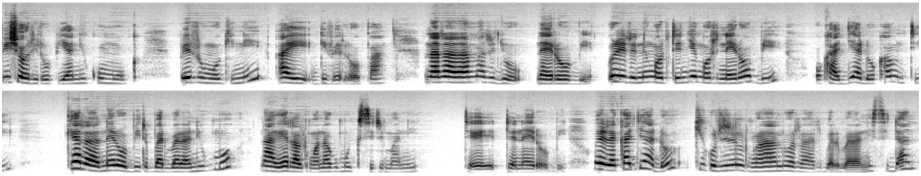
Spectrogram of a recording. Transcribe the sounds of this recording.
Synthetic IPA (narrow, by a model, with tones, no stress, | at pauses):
pi˦ʃɔ˨ɾi˨ɾo˨pi˨a˨ni˦ku˦mo˨k | pe˦ɾu˦mo˨ki˨ni˦a˦idi˨vɛ˨lɔ̰pa˦ | a˦na˨ɾa˦ɾa˦ma˦ɾd͡ʒo˨na˨iɾo˦bḭ˨o˦ɾe˨ɾe˨ne˦ŋɔ˨ɾte˦nd͡ʒe˦ŋɔ˨ɾna˨i˨ɾɔ˦bi˦ | ɔ˨ka˨d͡ʒi˦a˦dɔ˨ka˦unti˦ | kɛ˦ɾa˨na˦iɾobi˨ɾba˨ɾba˨ɾa˨ni˦ku˦mo˦k | na˨ɡɛ˦ɾa˨ltu˨ŋa˨na˦ku˦mo˦i˦ksi˨ɾima˨ni˦ | tɛtɛ˨na˨iɾɔ̰bi˨ | o˦ɾe˨ɾɛ˨ka˦d͡ʒa˦dɔ˦ki˦ko˨ɾi˦ɾi˦ltu˨ŋa˨na˦lwɔ˦ɾa˨ɾba̰˨ɾba̰ɾa̰˨ni˦si˦da˦n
